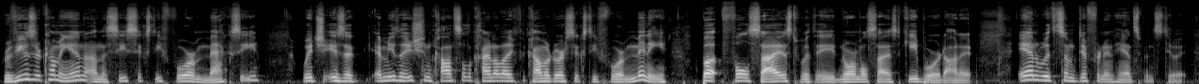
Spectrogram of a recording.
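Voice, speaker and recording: A man's voice: fairly high pitch, expressive, a little fast, dry recording. Casual man hosting gaming news, dry close sound. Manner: informal, conversational, opinionated. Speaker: host of a retro gaming news roundup. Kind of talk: casual news roundup commentary.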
